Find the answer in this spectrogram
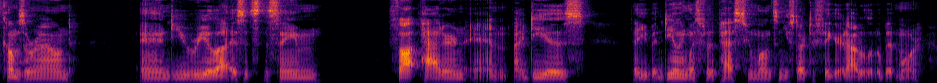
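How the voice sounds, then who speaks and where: A man's monotone, flat delivery at a fairly slow pace, broken by long, frequent pauses, in a very clean recording with a silent background. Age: 20s. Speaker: podcast host and stand-up comedian. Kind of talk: casual solo monologue. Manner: rambling, halting.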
